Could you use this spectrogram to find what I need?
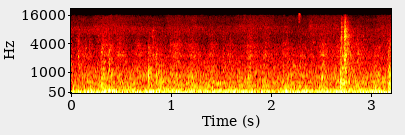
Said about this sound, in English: as the train sort of goes, you don't feel the normal rock or push. It just feels like the train glides around.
